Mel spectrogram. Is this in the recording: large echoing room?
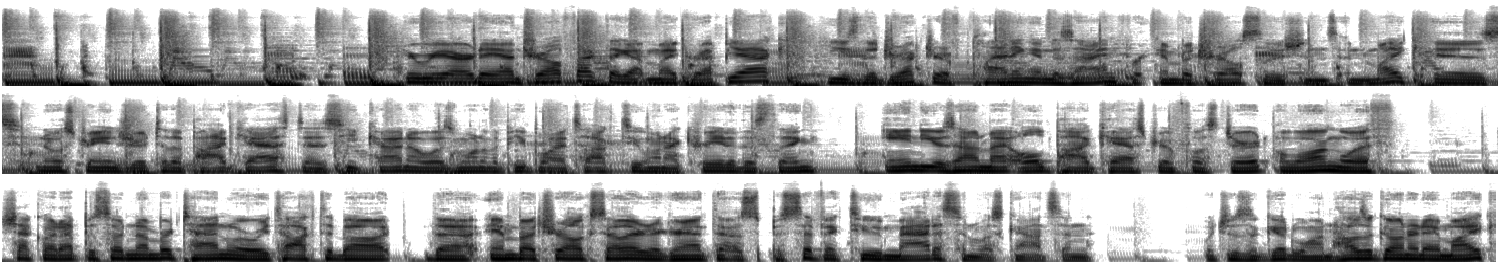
no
